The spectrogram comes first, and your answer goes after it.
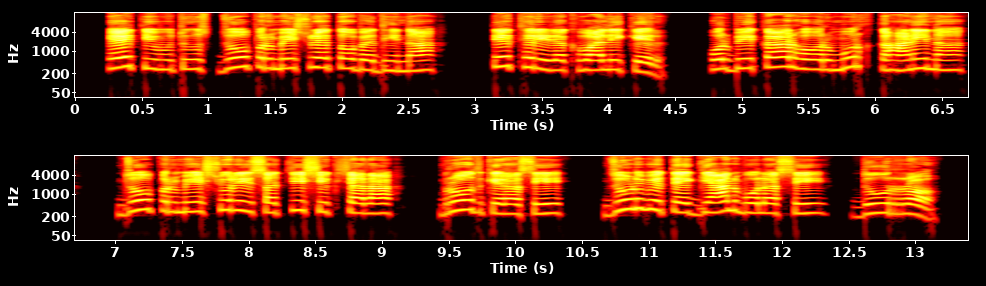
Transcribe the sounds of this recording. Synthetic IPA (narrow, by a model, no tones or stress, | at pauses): ɦeːt̪ɪmuːt̪ʊsd͡zoːpɐɾmeːʃəɾɛt̪oːbɛd̪ʱɪna | t̪eːt̪ʰeɾiɾɐkʰʋaːlikeːɾ | ɦoːɾbeːkaːɾɦoːɾmʊɾkʰkɐɦaːɽ̃inɐ | d͡zoːpɐɾmeːswəɾɛɾisɐtːʃiʃɪkʃaɾa | bɾoːd̪ʱkeːɾasi | d͡zʊɽ̃bʱit̪ɛɡjaːnboːlasi | d̪uːɾːɔ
